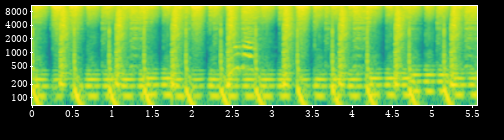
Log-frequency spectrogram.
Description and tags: insane mary jane bass loop 2
Lifted drum and bass loop created with Ableton, Massive and Wavsamples.
Bass, Bassline, Bassloop, Drum-and-Bass, Drumloop, Drums, Dubstep, Electro, Electronica, Loop, Thor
